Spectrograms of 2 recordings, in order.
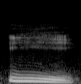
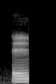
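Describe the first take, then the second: First: ای held long as "eee"; stretched ee. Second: ا as a brief "e"; short kasra. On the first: Teacher showing kasra stretched by ye, long ee on ای. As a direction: draw ای right out. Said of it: "کش میاد". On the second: Teacher showing kasra before it changes, short e on ا. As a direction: keep ا short. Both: Shown as a demonstration.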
